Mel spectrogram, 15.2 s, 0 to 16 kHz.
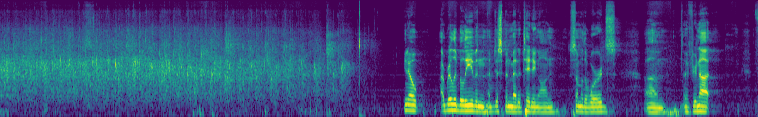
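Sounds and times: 
audience applause at a church service: 0:00.0 - 0:07.2
speech: 0:08.1 - 0:14.3.

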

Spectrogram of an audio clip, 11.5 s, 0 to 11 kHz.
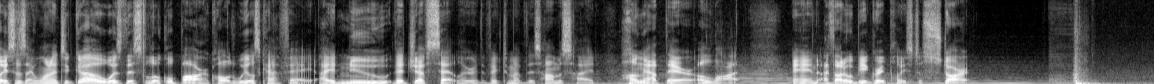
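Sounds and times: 
speech: 0:00.0 - 0:09.8
low idling hum: 0:05.4 - 0:11.5
car door clunk as someone steps out of a car at a local bar: 0:10.5 - 0:11.4.

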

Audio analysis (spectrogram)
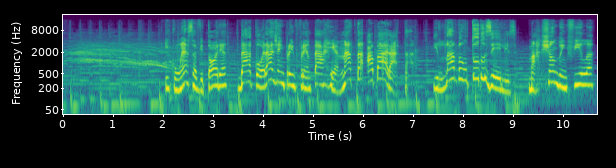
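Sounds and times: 
chorus of high excited squeals and joyful shouts from many little insects: 0:00.0 - 0:02.1
speech: 0:02.1 - 0:10.6.

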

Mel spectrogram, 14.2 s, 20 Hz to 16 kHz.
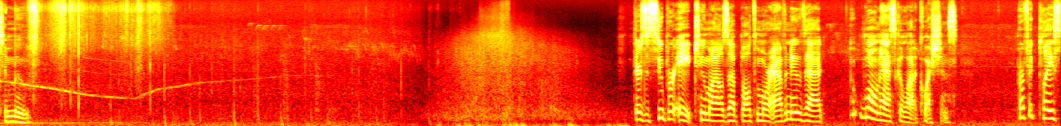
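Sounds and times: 
speech: 0:00.0 - 0:00.6, 0:08.5 - 0:12.9, 0:13.6 - 0:14.1
police car siren wailing: 0:00.0 - 0:04.6.

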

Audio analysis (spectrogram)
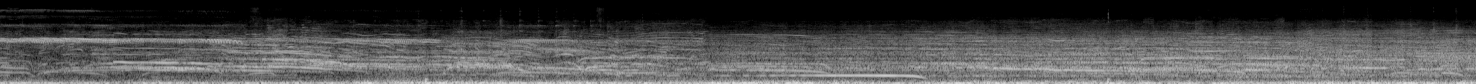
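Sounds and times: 
whistle-like tones over a crowd: 0:00.0 - 0:06.1
roadside crowd of critics cheering: 0:00.0 - 0:14.7.

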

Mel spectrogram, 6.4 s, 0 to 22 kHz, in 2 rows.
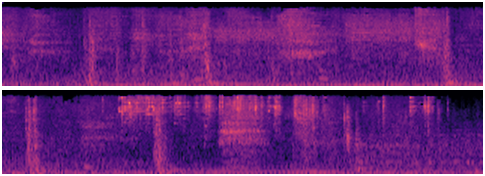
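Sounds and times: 
low car engine rumble: 0:00.0 - 0:06.4
keys jangling: 0:03.8 - 0:06.2.

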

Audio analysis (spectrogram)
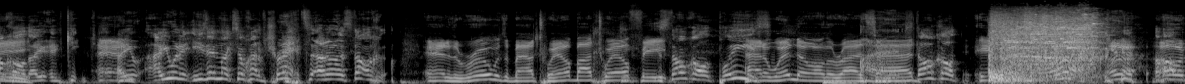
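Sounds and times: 
speech: 0:00.2 - 0:11.8
glass shattering: 0:09.9 - 0:11.3.

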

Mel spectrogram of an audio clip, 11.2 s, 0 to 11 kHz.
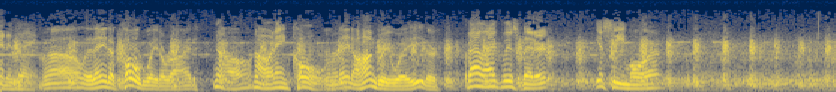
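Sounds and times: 
speech: 0:00.0 - 0:09.0
rhythmic rail clatter of a passing streamliner train: 0:00.0 - 0:11.1
streamliner train passing: 0:00.0 - 0:11.1.

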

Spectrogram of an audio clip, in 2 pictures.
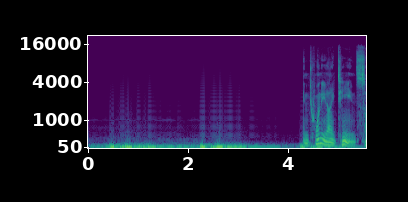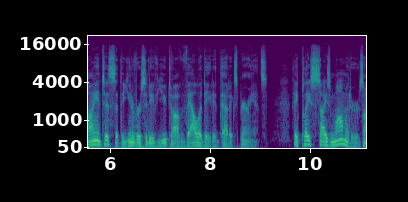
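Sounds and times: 
deep heartbeat-like booming pulses: 0:00.0 - 0:06.7
low rumble: 0:00.0 - 0:07.0
speech: 0:04.3 - 0:11.1.

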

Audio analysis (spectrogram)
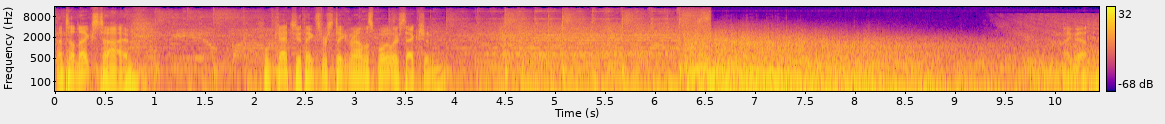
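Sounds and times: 
speech: 0:00.0 - 0:01.0, 0:02.1 - 0:04.7, 0:10.2 - 0:10.4
music with a steady rhythmic beat: 0:00.7 - 0:02.4, 0:03.9 - 0:06.6
loud rumbling explosion: 0:06.2 - 0:10.4.

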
